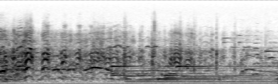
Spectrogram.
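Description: Several people laughing at once, quick rising-and-falling bursts, over background music with long held notes. The laughter thins out about two seconds in, leaving mostly the music.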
